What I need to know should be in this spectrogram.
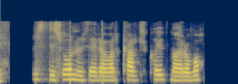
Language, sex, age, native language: Icelandic, male, 12, Icelandic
